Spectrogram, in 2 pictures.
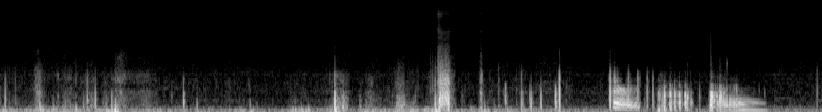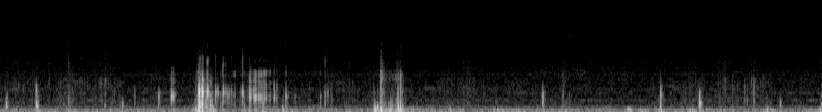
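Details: Ordinary stomach rumbling: gurgling, bubbling bowel sounds with a few longer rumbling squeaks (borborygmi).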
